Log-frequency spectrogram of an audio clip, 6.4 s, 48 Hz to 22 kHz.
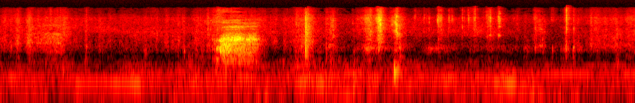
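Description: Faint clicks and taps of small tools working inside an open 2017 MacBook Pro, under a low steady hum, with a breath out about two seconds in.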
